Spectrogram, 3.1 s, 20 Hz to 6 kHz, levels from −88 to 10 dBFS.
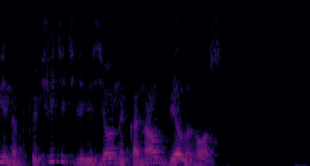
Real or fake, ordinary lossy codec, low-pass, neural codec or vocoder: real; MP3, 32 kbps; 5.4 kHz; none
